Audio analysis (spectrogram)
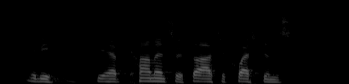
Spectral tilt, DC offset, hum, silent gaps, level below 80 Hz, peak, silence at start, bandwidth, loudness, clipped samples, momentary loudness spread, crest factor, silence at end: -5.5 dB/octave; under 0.1%; none; none; -84 dBFS; -36 dBFS; 0.25 s; 16.5 kHz; -53 LUFS; under 0.1%; 9 LU; 18 dB; 0.55 s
